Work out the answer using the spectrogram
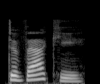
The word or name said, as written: Devaki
